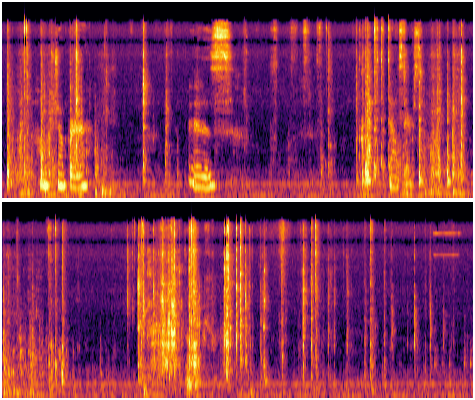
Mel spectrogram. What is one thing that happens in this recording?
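A sewing machine whirs and stitches steadily.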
